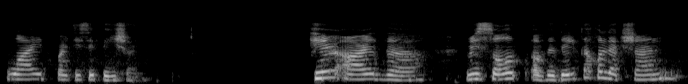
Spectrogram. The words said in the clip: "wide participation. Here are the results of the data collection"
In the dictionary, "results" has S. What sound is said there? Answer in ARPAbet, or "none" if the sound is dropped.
none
